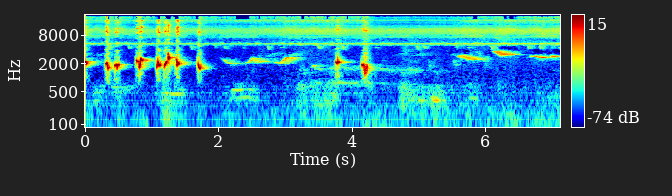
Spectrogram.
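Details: Sooty-headed bulbul in 'ropel' song: a quick run of bubbly, slurred notes, a gap, two more sharp chirps, then quiet with faint distant whistling birds and a steady high hum.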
